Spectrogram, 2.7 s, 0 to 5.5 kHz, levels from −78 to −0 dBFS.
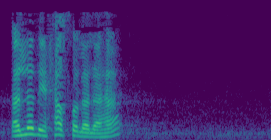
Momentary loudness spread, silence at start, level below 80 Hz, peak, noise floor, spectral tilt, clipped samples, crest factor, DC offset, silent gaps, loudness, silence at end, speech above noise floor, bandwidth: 7 LU; 0.1 s; -64 dBFS; -10 dBFS; -57 dBFS; -7 dB/octave; under 0.1%; 20 dB; under 0.1%; none; -27 LUFS; 1.5 s; 31 dB; 5.2 kHz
